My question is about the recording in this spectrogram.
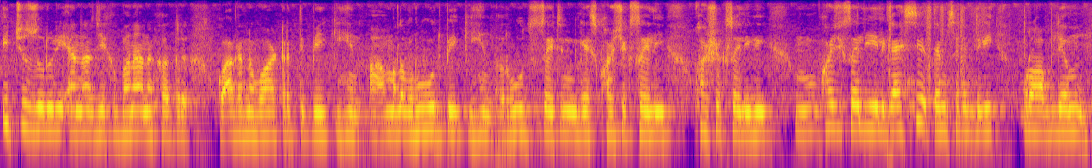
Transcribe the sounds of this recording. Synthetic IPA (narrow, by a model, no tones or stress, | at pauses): itːt͡ʃʰuzɐɾuːɾiʔenɐɾd͡ʒikʰbɐnaːnɐkʰət̪ɾɨ | koɐɡɐɾnɐʋaːʈɐɾt̪ipekiɦinmɐt̪lɐbɾuːd̪peːkiɦinɾuːd̪sət̪ʰinɡɐskʰɔʃiksəːliː | kʰɔʃɐkʰsəliɡɐi | kʰɔʃiksəːlijeliɡaːsit̪ɐmsɐt̪ʰʲint̪iɡɐi | pɾaːblɐm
